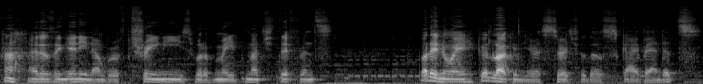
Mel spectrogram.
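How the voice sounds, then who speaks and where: A man's voice: on the low side, normal speed, pushed and bright, faint music behind. A man voicing an arrogant, dismissive male swordsman from a video game. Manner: dismissive, curt.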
